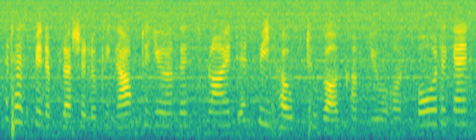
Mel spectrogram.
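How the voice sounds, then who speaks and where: A woman playing a courteous flight attendant, giving formal, measured scripted cabin announcements. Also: fairly high pitch, lightly acted. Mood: polite, formal. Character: courteous female airline cabin crew member. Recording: loud aircraft cabin noise. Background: loud steady aircraft drone.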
